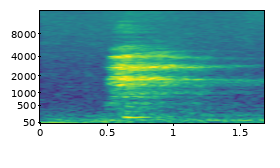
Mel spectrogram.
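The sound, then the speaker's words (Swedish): A single deep, airy breath drawn in a guided relaxation exercise with eyes closed, swelling quickly and then easing off slowly, with no talking around it. “Och så börjar vi med att bara ta ett djupt andetag.”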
